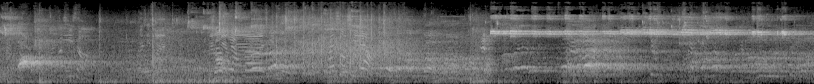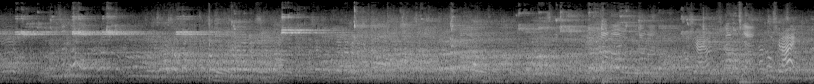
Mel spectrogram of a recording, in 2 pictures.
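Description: Basketball bouncing on a hardwood gym floor with players' voices in a large indoor hall. A steady high-pitched tone comes and goes through the middle stretch.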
